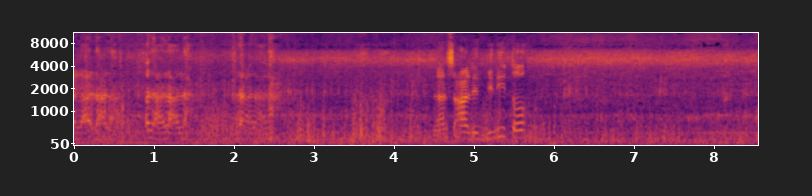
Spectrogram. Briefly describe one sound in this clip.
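Bicycle tyres roll and crunch over a rough dirt track.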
